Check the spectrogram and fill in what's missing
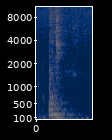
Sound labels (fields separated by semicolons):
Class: cupboard; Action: closing; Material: wooden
